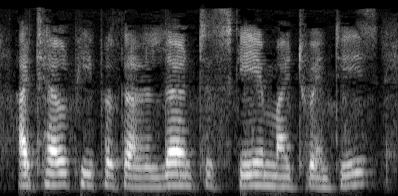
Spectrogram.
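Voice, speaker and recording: A woman with an American accent speaks at a moderate pace amid noticeable background noise. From England. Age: 70s. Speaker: award recipient, former amputee advocacy leader and nurse. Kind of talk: acceptance speech. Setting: award ceremony with audience.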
